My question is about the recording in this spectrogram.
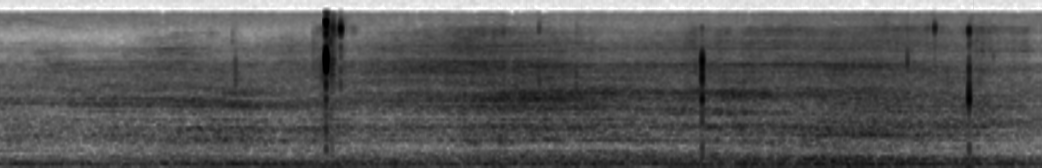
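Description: Steady low rumble of outdoor background noise, swelling slightly near the end, with a few faint clicks.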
